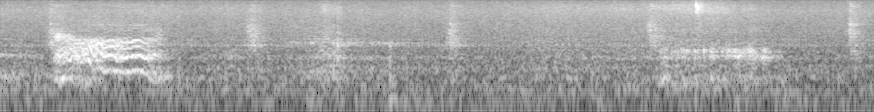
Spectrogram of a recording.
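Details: Young tuxedo foster kitten indoors at night after its milk, giving a short strained meow near the start, then faint soft sounds and room ticks.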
